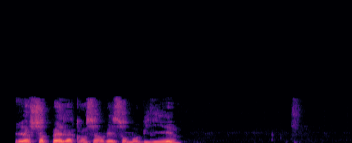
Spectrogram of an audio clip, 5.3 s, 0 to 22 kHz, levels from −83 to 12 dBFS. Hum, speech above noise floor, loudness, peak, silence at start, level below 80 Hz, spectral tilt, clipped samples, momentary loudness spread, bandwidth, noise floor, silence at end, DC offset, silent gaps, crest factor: none; 51 dB; -23 LUFS; -8 dBFS; 0.25 s; -70 dBFS; -5.5 dB/octave; under 0.1%; 10 LU; 7.4 kHz; -73 dBFS; 2.6 s; under 0.1%; none; 18 dB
